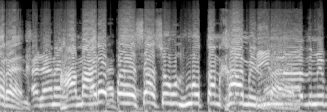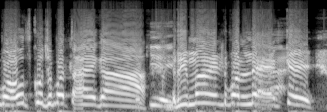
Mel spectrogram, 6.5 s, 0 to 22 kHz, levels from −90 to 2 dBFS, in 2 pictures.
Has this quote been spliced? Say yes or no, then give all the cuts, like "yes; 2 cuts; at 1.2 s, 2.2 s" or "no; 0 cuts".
yes; 1 cut; at 2.8 s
